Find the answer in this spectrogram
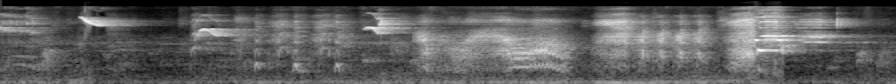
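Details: A black-winged starling sings in gacor full isian style: a high thin whistle, then harsh grating, buzzy bursts and rasping squawks across the clip.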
